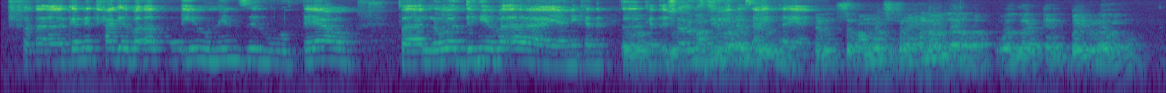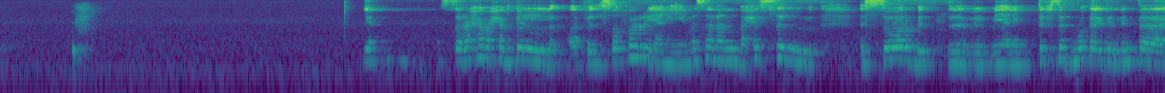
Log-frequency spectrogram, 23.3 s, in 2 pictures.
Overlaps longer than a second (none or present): present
